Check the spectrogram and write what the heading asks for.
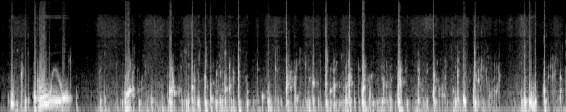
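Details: Stomach growling (borborygmi) from a person.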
